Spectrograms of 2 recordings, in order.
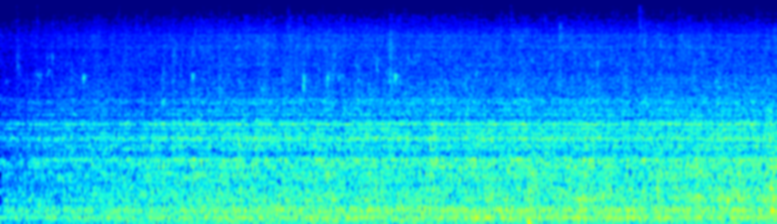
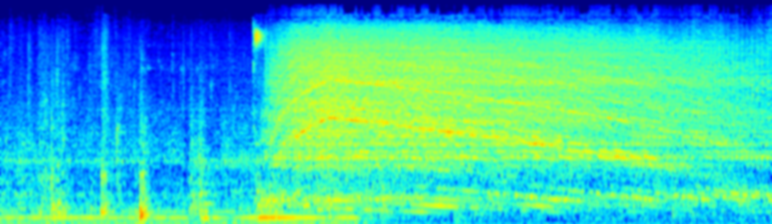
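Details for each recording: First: Washing machine after fitting a replacement drain pump, filled to the bottom of the drum and put on spin: steady motor hum with rushing water building over a couple of seconds, even and uninterrupted; the new pump drains normally and the machine now fills and drains. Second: Washing machine motor on spin: the drum spins up with a rising whine under a coarse, gritty roar that stays harsh at speed, sounding even rougher than before; owner plans to fit a spare motor and suspects the board or triac, possibly the tacho.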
